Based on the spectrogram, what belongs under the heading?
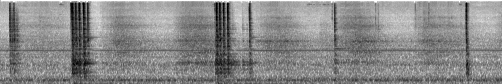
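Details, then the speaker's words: Nissan Altima or Sentra rear-end rattle while driving over light bumps: sharp plastic clacks and short rattles over road rumble. A loose trunk lid torsion bar clip is the cause; fix is to flip and re-clip it and wrap it with tape. "And if this is the problem, the noise is going to sound something like this."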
